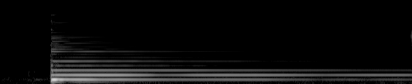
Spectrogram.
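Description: One fingerpicked acoustic guitar note on the G string at the second fret, struck once up close and left to sustain and fade gently over several seconds, nothing else sounding.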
